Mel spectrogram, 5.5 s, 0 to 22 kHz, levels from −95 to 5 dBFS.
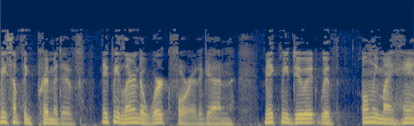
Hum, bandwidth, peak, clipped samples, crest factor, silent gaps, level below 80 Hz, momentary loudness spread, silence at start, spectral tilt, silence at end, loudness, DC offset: none; 8.8 kHz; 0 dBFS; under 0.1%; 18 dB; none; -40 dBFS; 12 LU; 0 s; -6.5 dB/octave; 0 s; -20 LUFS; under 0.1%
